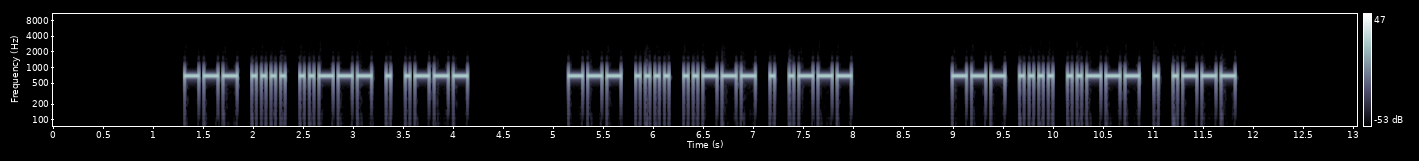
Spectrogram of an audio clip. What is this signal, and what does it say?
Morse code, heard as a keyed tone, about 25 wpm, 700 Hz. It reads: OH2EJ OH2EJ OH2EJ
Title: DXCC-100 Call Signs - 5 Characters - Repeated 3x - 25wpm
